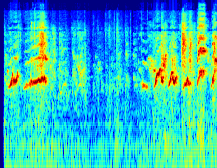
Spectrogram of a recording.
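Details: Cockatiel sounds used to encourage mating. Bright warbling chirps and rising whistles come in two loud bursts, one at the start and one at the end, with a softer, quieter stretch between them.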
